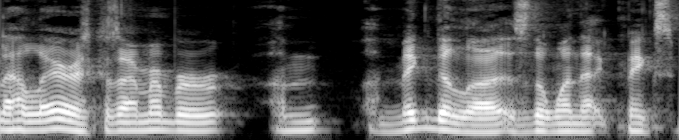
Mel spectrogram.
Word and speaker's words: Amygdala: Amygdalia? You know what? I don't know. I'm not even going to try. Amygdala.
